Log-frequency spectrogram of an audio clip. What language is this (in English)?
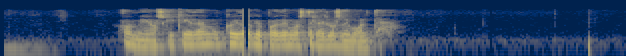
Galician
